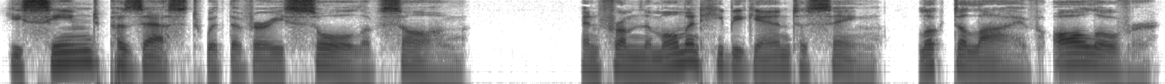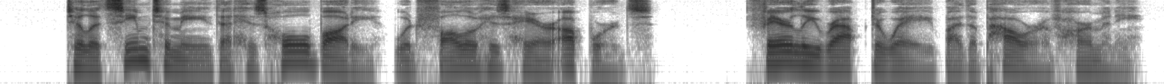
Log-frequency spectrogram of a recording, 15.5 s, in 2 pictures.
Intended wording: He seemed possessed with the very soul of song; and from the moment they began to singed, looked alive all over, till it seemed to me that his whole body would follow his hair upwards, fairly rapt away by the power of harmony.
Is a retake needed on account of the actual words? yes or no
yes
